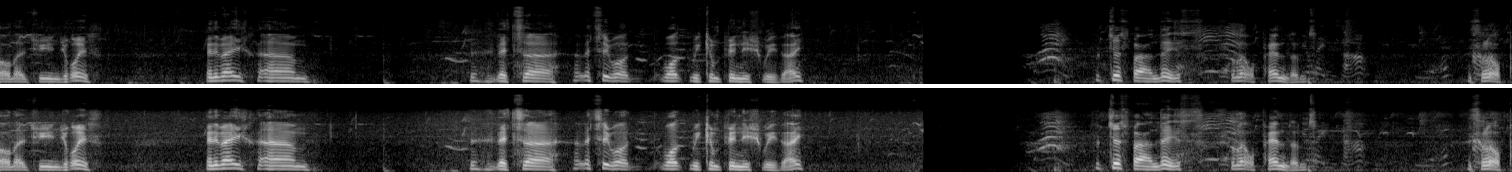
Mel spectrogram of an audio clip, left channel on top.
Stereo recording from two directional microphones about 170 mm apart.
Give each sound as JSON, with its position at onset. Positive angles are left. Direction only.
{"t": 0.0, "sound": "speech", "side_deg": 5}
{"t": 2.0, "sound": "speech", "side_deg": 5}
{"t": 4.6, "sound": "speech", "side_deg": 5}
{"t": 11.1, "sound": "speech", "side_deg": 0}
{"t": 14.7, "sound": "speech", "side_deg": 0}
